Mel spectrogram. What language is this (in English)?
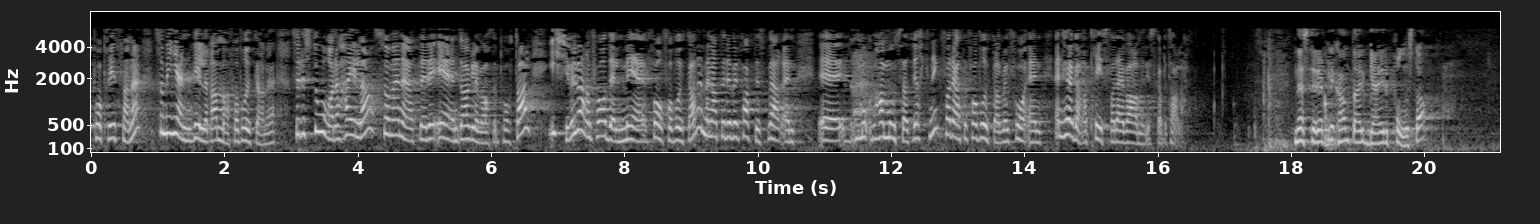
Norwegian Bokmål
